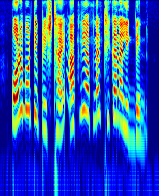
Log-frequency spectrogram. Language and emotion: Bengali, neutral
